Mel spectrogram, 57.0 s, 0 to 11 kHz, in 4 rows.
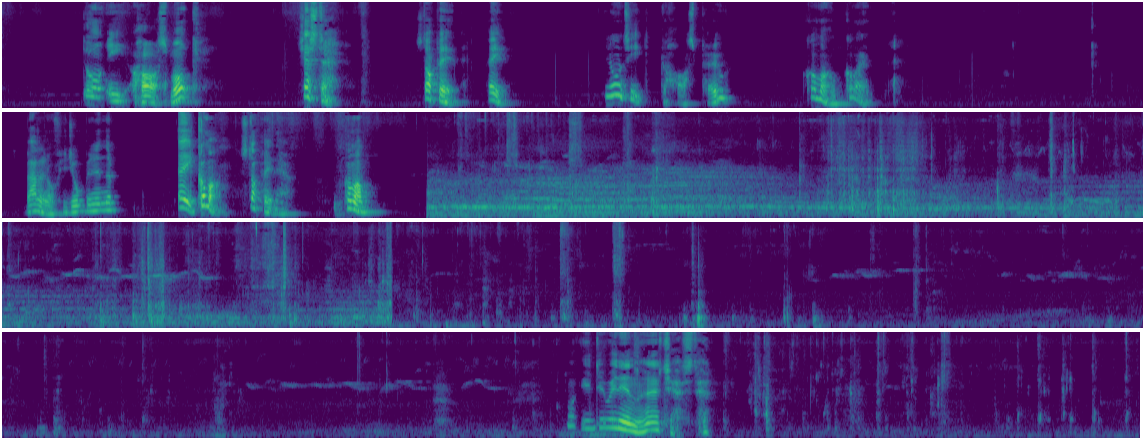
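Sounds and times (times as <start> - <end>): steady drone: 19.6 - 33.4
small birds chirping: 19.6 - 51.2, 53.4 - 57.0.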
